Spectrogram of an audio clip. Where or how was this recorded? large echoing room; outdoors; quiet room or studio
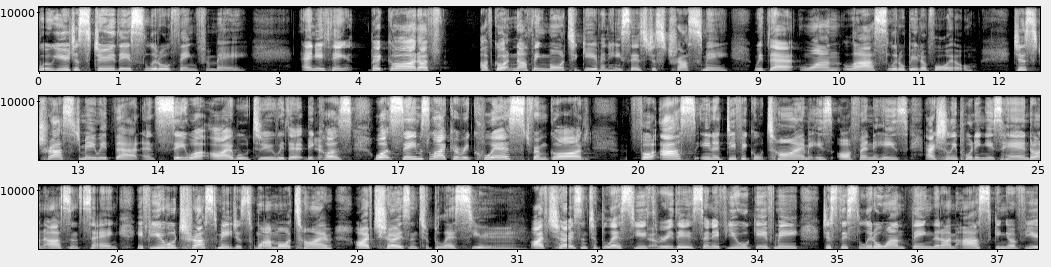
large echoing room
